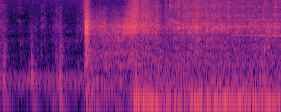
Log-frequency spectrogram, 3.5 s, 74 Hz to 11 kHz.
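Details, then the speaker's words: 1970 Pontiac Firebird Formula 350 V8: the starter whirs briefly, then the engine catches into a lumpy low idle and nearly dies. There is an unidentified noise on start-up; the owner doesn't know the cause. "I hate that sound and I've got no [ __ ] idea what it is oh it's gonna die Oh rip"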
